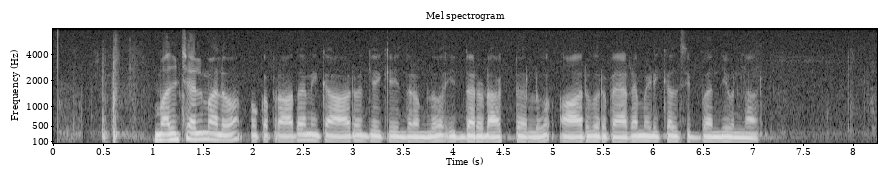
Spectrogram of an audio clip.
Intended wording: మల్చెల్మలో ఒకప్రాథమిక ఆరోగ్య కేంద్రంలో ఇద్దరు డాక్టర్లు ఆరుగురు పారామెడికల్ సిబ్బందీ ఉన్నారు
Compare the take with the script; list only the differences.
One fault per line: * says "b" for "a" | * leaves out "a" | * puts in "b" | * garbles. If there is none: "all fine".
all fine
